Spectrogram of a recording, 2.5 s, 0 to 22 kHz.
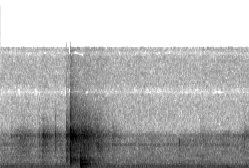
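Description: A brief rustle and patter of small foam beads tipped from a plastic bag onto a tray, about 0.7 seconds in, after a faint click.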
